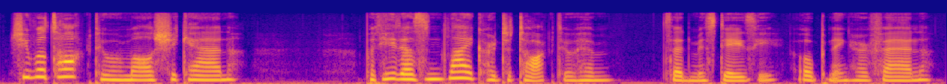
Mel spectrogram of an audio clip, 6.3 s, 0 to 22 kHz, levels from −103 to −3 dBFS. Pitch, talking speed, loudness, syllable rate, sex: 215 Hz, 220 wpm, -19 LUFS, 5.2 syllables/s, female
